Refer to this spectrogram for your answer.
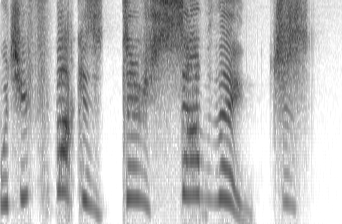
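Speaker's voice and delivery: very high scream of pain and panic. Bilbo, on the ground with a ghoul ripping at him, yells to the group: screaming. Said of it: "he's screaming as this thing is going at him".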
